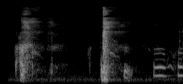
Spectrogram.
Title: Cutest baby sneeze ever!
